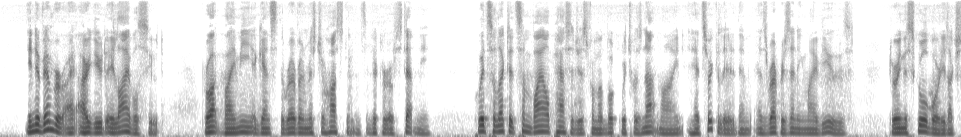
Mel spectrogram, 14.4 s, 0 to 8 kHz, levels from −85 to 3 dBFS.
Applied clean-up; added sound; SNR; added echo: neural mask model Resemble Enhance denoiser.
